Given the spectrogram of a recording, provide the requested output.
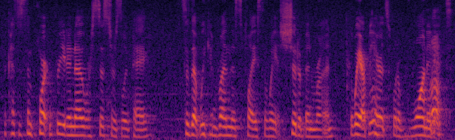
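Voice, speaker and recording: An actress playing a scheming mother calmly revealing her plan in a campy comedy. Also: fairly low pitch, quick pace, roomy sound, faint music behind, close to an everyday voice, low-quality recording. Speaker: actor.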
